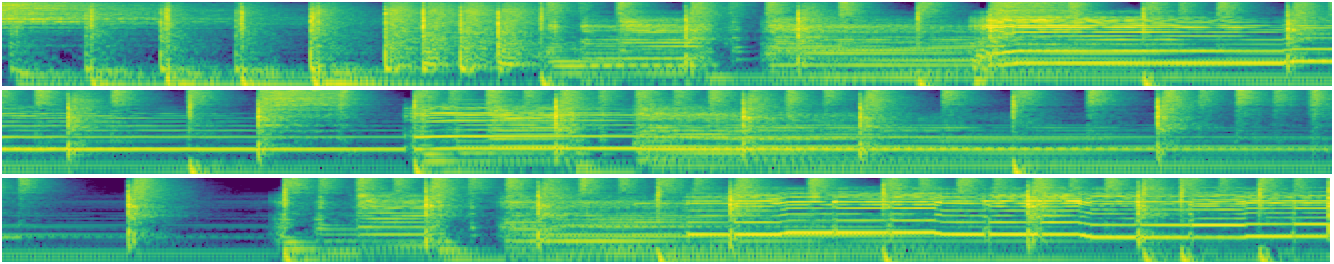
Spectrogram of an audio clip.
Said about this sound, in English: MXR Carbon Copy Deluxe Analog Delay Pedal.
